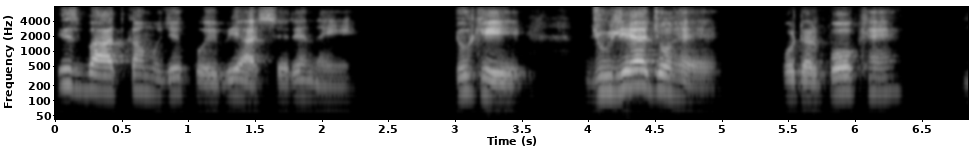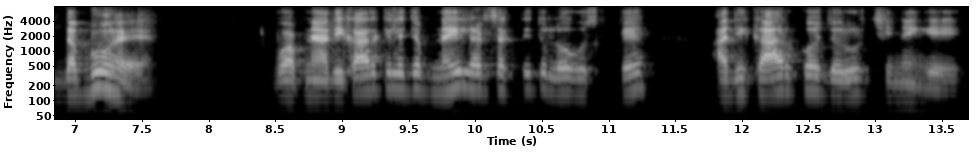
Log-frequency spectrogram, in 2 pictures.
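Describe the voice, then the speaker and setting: A man's voice: medium pitch, lively intonation, unhurried, dull audio. A male school teacher explaining a story in a class lesson, patiently retelling and explaining lines.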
